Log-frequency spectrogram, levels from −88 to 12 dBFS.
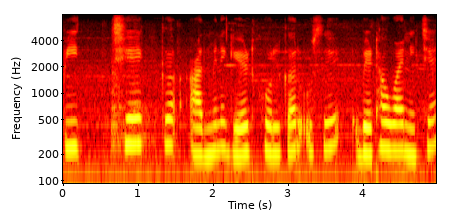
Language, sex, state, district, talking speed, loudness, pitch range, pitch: Hindi, female, Madhya Pradesh, Dhar, 135 wpm, -16 LUFS, 205-240 Hz, 225 Hz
